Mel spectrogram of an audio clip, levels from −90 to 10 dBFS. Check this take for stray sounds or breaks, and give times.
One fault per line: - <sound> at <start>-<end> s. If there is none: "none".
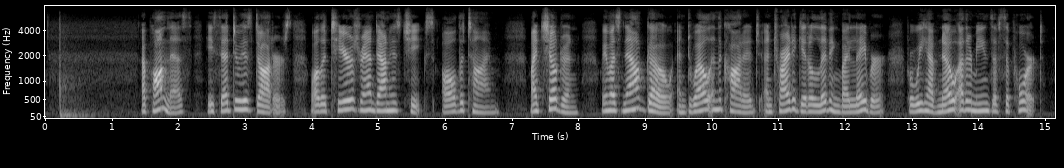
- thud at 0.2-1.0 s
